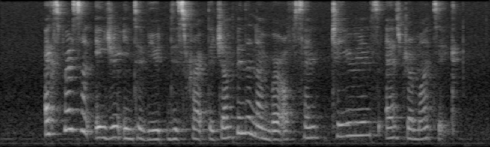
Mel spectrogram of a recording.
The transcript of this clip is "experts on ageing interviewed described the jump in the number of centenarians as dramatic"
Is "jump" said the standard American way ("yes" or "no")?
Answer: yes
